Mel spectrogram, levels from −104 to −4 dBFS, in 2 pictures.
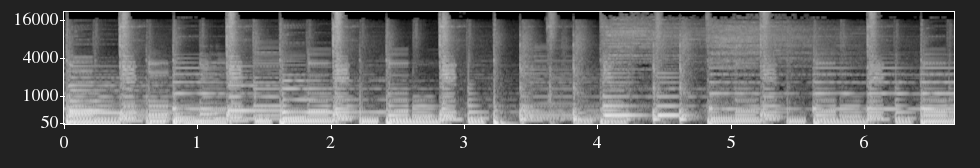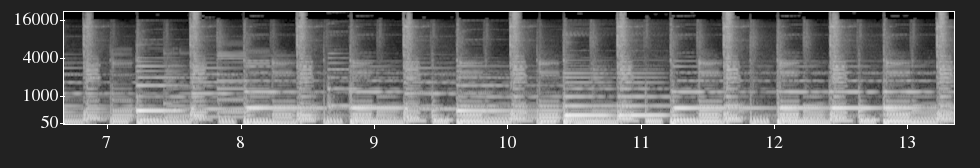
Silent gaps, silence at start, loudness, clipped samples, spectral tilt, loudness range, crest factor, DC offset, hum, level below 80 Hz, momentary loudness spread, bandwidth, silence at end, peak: none; 0 s; -21 LUFS; under 0.1%; -5.5 dB/octave; 5 LU; 16 dB; under 0.1%; none; -30 dBFS; 6 LU; over 20 kHz; 0 s; -4 dBFS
